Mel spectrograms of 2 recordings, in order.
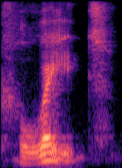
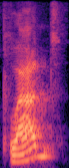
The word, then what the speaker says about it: plaid: a new movie watch dead men don't wear plate is there a new version of that uh no is it pronounced plaid yeah why the hell is i in it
